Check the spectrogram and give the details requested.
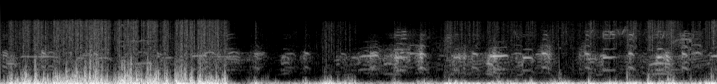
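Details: Many geese and ducks on the marsh at Iroquois National Wildlife Refuge in the morning, picked up by a Bald Eagle camera: a loud rumbling blast for two seconds, then a dense chorus of overlapping nasal honks and calls.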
